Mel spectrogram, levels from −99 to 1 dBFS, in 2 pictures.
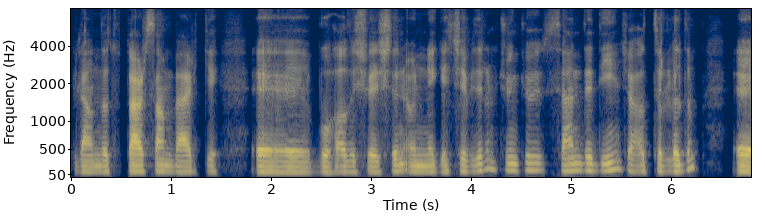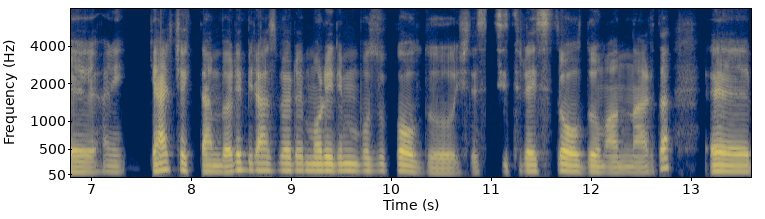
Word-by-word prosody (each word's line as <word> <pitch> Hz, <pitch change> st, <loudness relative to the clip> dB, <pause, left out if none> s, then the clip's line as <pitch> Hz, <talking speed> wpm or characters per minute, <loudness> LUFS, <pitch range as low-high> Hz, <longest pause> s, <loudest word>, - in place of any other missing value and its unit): planda 100 Hz, -2 st, -3 dB
tutarsam, 105 Hz, 0 st, +2 dB
belki, 100 Hz, +2 st, -2 dB, 0.3 s
eee, 95 Hz, -1 st, +2 dB
bu 100 Hz, -2 st, -1 dB
alışverişlerin 100 Hz, +2 st, -2 dB
önüne 100 Hz, -2 st, -2 dB
geçebilirim. 105 Hz, +7 st, -5 dB
Çünkü 125 Hz, +1 st, -4 dB
sen 115 Hz, +1 st, -3 dB
de 120 Hz, -2 st, -1 dB
deyince 130 Hz, +5 st, -2 dB
hatırladım. 105 Hz, -, -2 dB, 0.4 s
Eee, 95 Hz, -2 st, +4 dB
hani, 100 Hz, -1 st, -8 dB, 0.2 s
gerçekten, 130 Hz, -6 st, +2 dB
böyle, 105 Hz, +8 st, +2 dB
biraz 125 Hz, -1 st, 0 dB
böyle 120 Hz, 0 st, 0 dB
moralimin 120 Hz, 0 st, +2 dB
bozuk 115 Hz, 0 st, -6 dB
olduğu, 90 Hz, -7 st, +2 dB
işte, -, -, -12 dB
stresli 110 Hz, +1 st, -2 dB
olduğum 105 Hz, -3 st, +4 dB
anlarda, 95 Hz, 0 st, -2 dB, 0.4 s
eee, 105 Hz, -2 st, +5 dB
105 Hz, 120 wpm, -24 LUFS, 100-120 Hz, 0.4 s, eee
